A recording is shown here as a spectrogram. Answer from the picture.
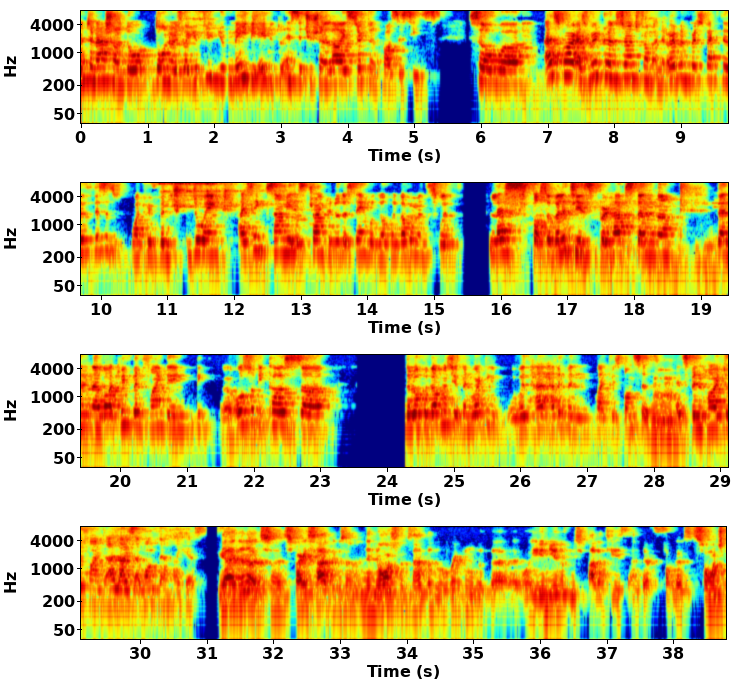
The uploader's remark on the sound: We apologize for the lowered sound quality in this episode.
